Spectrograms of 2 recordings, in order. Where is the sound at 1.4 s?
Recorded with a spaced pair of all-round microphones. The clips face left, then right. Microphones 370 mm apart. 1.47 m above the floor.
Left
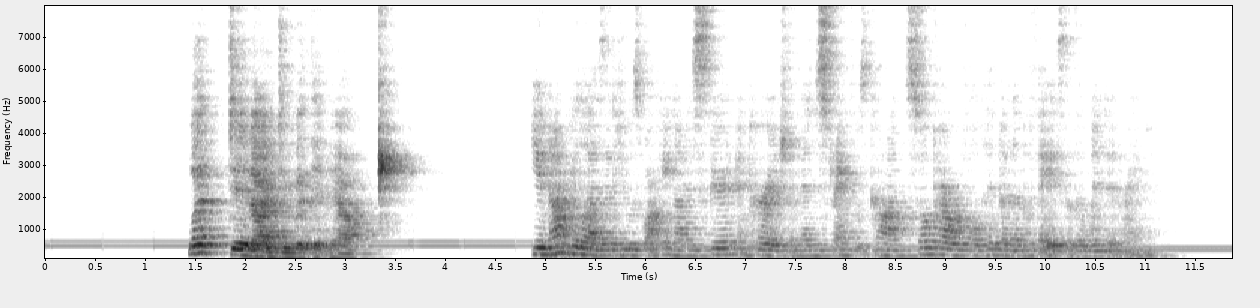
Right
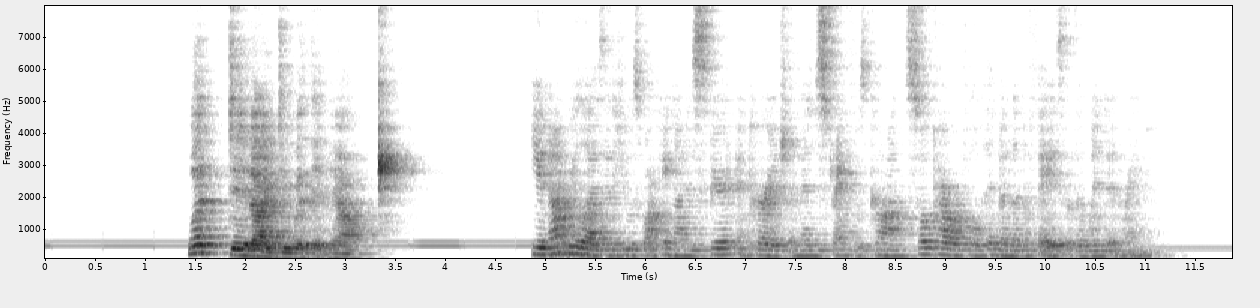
70° right (ahead or behind), 1.5 m.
